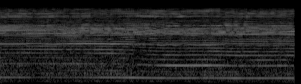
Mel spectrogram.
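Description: A saw cuts excess length off a 3D-printed axial compressor shaft, giving a steady, continuous rasping drone with a sustained whine, close and loud for about three seconds before stopping abruptly.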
